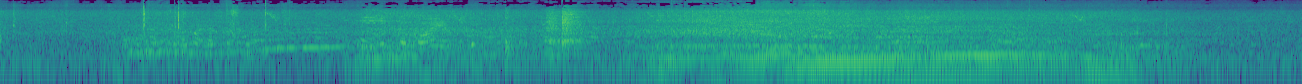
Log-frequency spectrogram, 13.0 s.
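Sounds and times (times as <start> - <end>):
car engine passing by: 2.0 - 12.2.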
